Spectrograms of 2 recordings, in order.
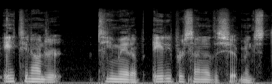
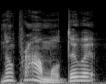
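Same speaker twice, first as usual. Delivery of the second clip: high-pitched, agreeable mock reply; lightly voiced Dutch traders; 8 semitones higher than usual. Dutch traders agreeing to the trade rules, lightly voiced and agreeable. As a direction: chirp it high like an obliging trader.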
